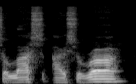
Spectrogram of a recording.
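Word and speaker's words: שלוש עשרה: Of course, Shalash Asherah is how you say the number 13.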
